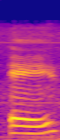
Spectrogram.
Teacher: your tongue is sort of in the middle it's still front so it's a middle front vowel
